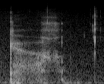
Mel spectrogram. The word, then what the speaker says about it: cœur: Le mot suivant est cœur, cœur, cœur, cœur, cœur, cœur, cœur, cœur, cœur, cœur, cœur.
